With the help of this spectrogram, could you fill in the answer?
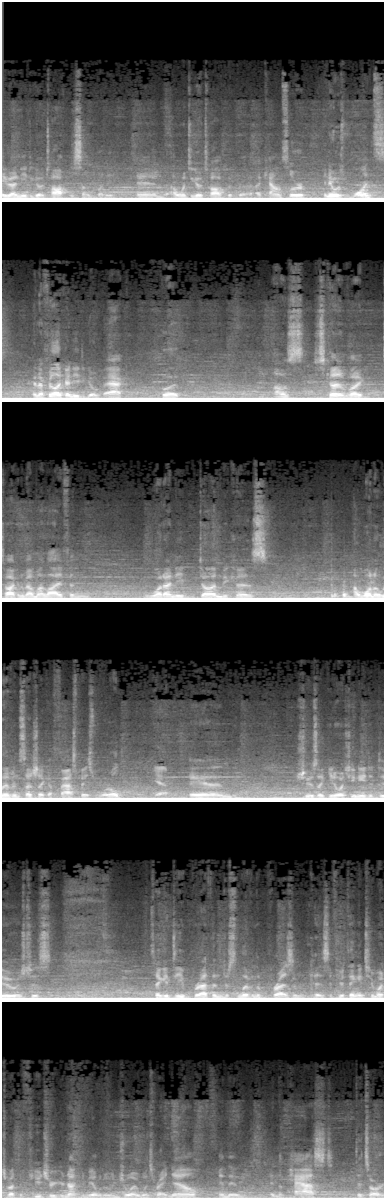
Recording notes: Sit outside of Marlow's Tavern and just hit record. We decided to shoot an episode while we just chatted at lunch together.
